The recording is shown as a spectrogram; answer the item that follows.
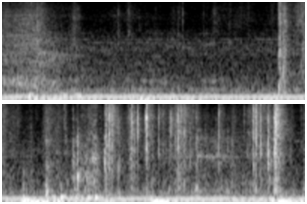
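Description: Hands opening a trading card box and handling its foam insert and packaging: quiet rustling and crinkling, with a run of sharp clicks and crackles from about three to five seconds in, over a steady low hum.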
